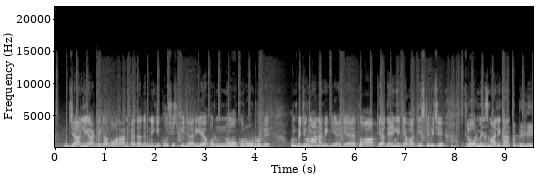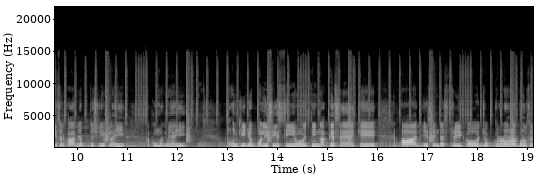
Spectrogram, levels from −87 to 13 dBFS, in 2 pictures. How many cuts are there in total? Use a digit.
2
